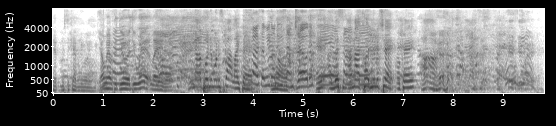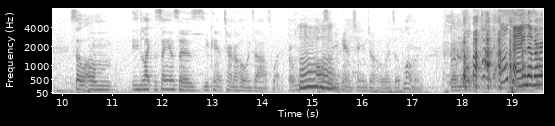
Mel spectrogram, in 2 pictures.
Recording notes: Live Show. LIVE in Charlotte, NC!!!!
